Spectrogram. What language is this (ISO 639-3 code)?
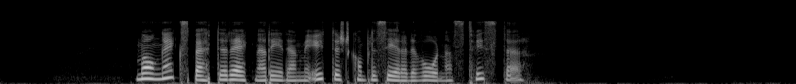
swe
